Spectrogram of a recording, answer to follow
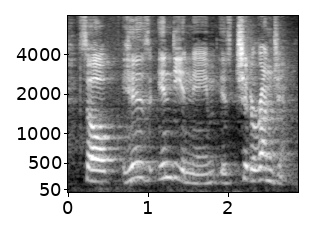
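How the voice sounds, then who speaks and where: The speech has lively intonation. There is audible room echo and noticeable background noise. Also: man. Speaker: motivational speaker. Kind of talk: speech to an audience.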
